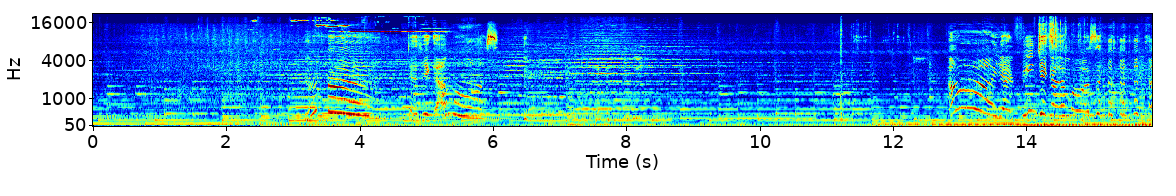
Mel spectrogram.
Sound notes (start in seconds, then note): 0.2 Continúa música inspiracional; 6.3 Esperanza ríe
